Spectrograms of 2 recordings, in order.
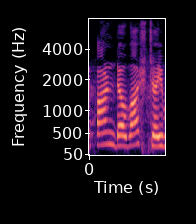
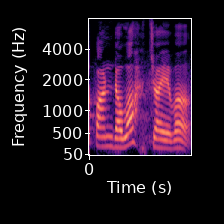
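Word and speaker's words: পাণ্ডবাশ্চৈব: একটা চ পাওয়া যায় এই হসন্ত যুক্ত তালুবস্য টাকে হ এর মত করে উচ্চারণ করা হয়ে থাকে ঠিক আছে তাহলে পান্ডবাস চৈব বলা যায় অথবা পান্ডবাহ চৈব পান্ডবাস চৈব পান্ডবাস চৈব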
